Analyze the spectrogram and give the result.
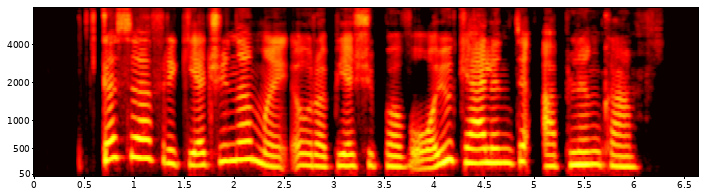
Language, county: Lithuanian, Utena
